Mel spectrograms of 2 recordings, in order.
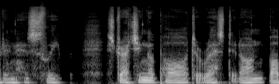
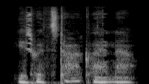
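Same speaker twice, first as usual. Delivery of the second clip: soft whisper of comfort; 3 semitones higher, 5 dB quieter than usual. Acted. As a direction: breathe it out gently. Grieving cat's soft comfort.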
